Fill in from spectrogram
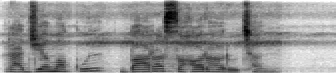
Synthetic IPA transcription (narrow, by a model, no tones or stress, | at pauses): rad͡zjʌmakulbaɾʌsʌɦʌɾɦʌɾut͡sʰʌn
